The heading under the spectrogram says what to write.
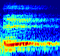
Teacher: देखिए ए इनकी तुलना में अधिक खुलेगा, ए यानी आधा मुंह खुल गया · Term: अर्ध विपरीत स्वर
